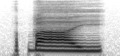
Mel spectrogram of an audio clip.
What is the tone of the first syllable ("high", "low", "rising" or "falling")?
low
